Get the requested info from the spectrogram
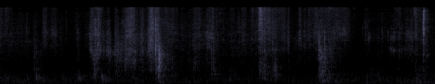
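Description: Faint rustles and light taps of folded cardstock pieces being handled and laid on a table, a handful of separate soft strokes, the loudest about one and a half seconds in.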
